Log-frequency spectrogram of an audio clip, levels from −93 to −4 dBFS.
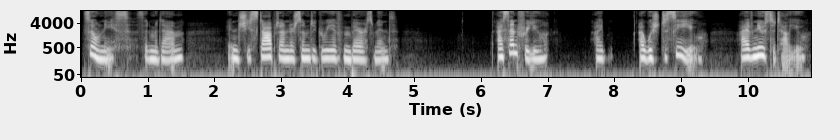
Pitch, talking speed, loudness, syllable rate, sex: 210 Hz, 130 wpm, -21 LUFS, 5.4 syllables/s, female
